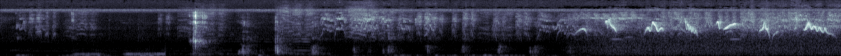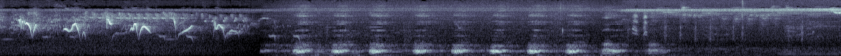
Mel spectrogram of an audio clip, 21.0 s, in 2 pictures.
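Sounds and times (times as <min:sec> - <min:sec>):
birds chirping: 0:13.7 - 0:21.0
faint low pulses: 0:13.8 - 0:19.2.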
